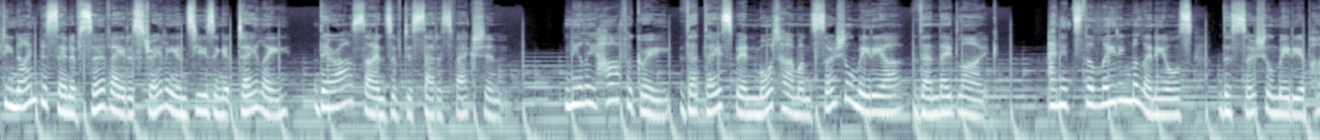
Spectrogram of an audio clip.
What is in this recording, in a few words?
Corporate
